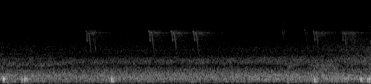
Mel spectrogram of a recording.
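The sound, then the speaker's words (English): A wild bird perched on the top of a tree chitters in a loose series of short, high-pitched chirps, some in quick pairs and triplets, fairly faint over a steady low rumble with occasional soft thumps. “It's recording the wild bird. It's perched up on the top of this tree. Chittering now.”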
